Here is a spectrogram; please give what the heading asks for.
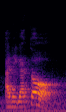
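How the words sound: It is said with an Osaka accent.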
